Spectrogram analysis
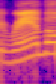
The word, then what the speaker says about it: Rambo: Is it Rambo or Rainbow? Rambo. Is it like Sylvester Stallone Rambo?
